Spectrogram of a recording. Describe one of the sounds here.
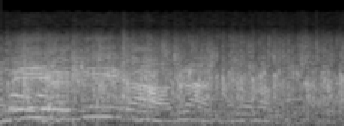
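A man sings loudly close by.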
